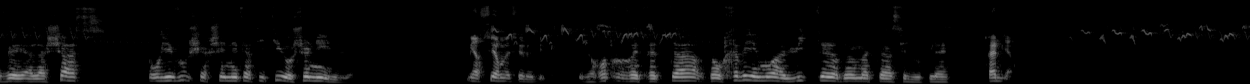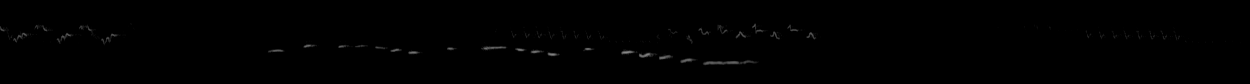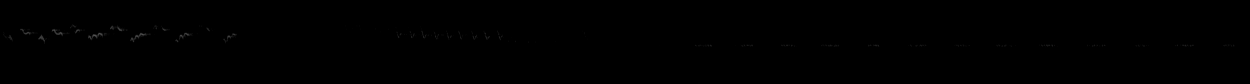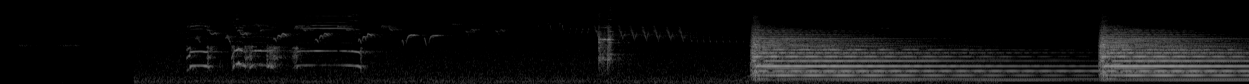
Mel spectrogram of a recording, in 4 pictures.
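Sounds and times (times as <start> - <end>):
songbirds singing: 0.0 - 36.1, 38.9 - 47.9
repeated single bird chirp: 4.7 - 7.0, 43.1 - 47.3
outdoor ambience: 31.5 - 49.9.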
